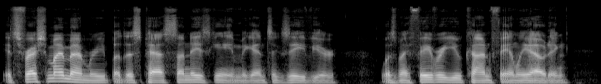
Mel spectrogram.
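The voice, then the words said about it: Slightly hoarse voice. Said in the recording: “My voice is a little hoarse from the UConn game last night”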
